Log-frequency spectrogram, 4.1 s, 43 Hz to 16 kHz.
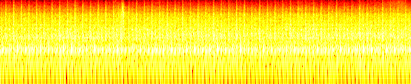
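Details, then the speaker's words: SsangYong Actyon 2012, 2.0 diesel, manual, 4WD, 77,000 km, idling with the AC compressor on: a steady rapid knock from underneath, about four a second; the worn drive belt tensioner was replaced. "хорошо слышно звук идет снизу хочу поднять автомобиль снять колесо снять боковой пыльник и прослушать с такого агрегата откуда идет этот стук стук неприятно"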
